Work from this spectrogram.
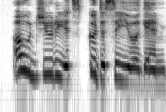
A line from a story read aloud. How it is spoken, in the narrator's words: cried Molly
